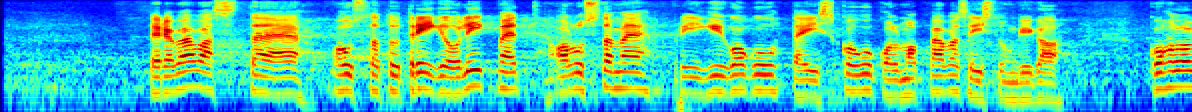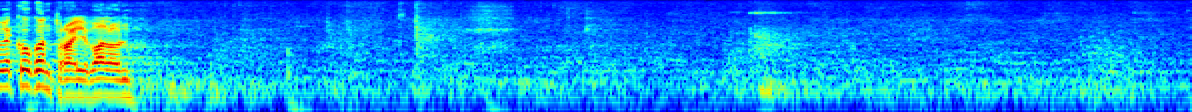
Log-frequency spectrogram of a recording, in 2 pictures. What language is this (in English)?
Estonian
